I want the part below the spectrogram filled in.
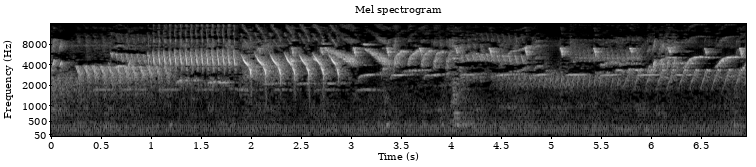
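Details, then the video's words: Gloster canary song with bright rapid trills, a cluster of downward-slurred whistled notes, then continued high twittering and rolling phrases. "تغريد كناري جلوستر"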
